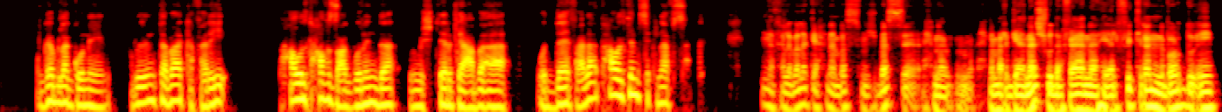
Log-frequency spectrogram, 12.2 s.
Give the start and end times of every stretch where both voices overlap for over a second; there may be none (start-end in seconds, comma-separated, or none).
none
